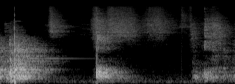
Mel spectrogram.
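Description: Wooden spoon knocking against and scraping around a plastic mixing bowl while beating butter and brown sugar together: a sharp knock at the start, then a few scraping strokes about half a second apart.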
